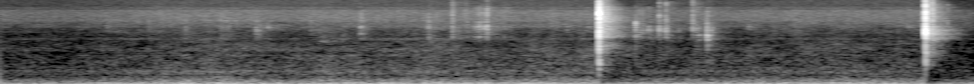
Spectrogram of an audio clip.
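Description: Swiss Army knife tools snapping on their backsprings as they are closed and opened: a few sharp metal clicks, the loudest about four seconds in and just before the end, over a steady low rumble.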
